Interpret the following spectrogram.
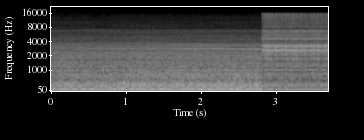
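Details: Residential heat pump reversing valve solenoid coil: rapid ragged buzzing chatter that changes abruptly as the coil pulls in and drops out on low voltage; a shorted thermostat was not producing proper control voltage (about 3 volts instead of 23–25 volts).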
